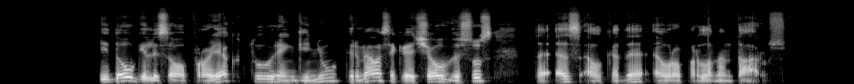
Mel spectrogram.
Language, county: Lithuanian, Vilnius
